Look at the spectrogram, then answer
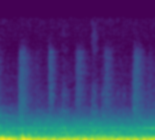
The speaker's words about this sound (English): Now I'm rolling through traffic to get there. Get there as soon as I can.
